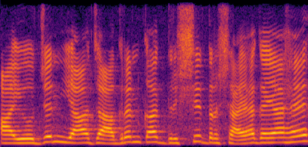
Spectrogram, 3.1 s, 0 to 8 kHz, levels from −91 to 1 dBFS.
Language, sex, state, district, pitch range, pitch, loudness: Hindi, female, Bihar, Lakhisarai, 230-280 Hz, 250 Hz, -15 LUFS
